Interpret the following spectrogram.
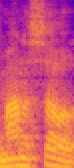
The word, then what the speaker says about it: Monticello: of</b> <b>North Monticello and Monticello is how we</b> <b>pronounce it in Chicago.</b> <b>I also have no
